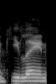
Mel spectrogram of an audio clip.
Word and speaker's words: Ghislaine: Ghislaine, yeah, Ghislaine is how it's pronounced, right?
